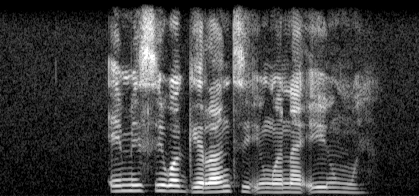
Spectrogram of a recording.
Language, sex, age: Venda, female, 25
